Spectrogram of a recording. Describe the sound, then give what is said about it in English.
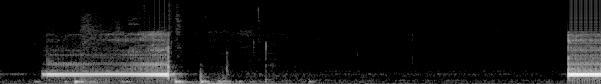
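Electronic phone tones as a dropped cell phone call to someone in California is redialed: a steady tone holds for about a second, a few soft clicks and taps follow, then silence before the tone sounds again, clear. “Let's see if we can get her back on the line.”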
